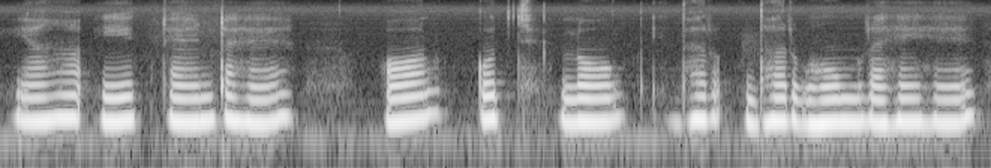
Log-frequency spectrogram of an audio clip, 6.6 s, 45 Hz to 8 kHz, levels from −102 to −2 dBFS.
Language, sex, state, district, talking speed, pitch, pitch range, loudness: Hindi, female, Uttar Pradesh, Saharanpur, 110 wpm, 195 Hz, 190-205 Hz, -16 LUFS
